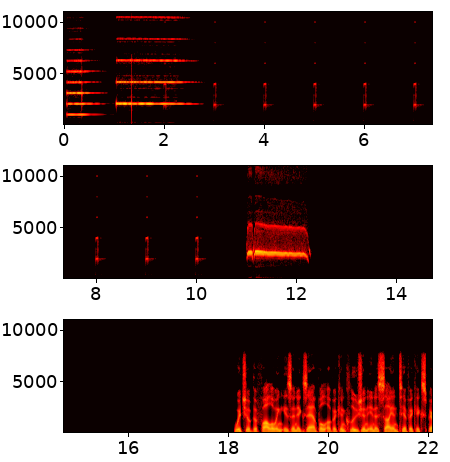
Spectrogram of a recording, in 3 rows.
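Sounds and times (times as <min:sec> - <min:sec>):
pitched chime: 0:00.0 - 0:02.7
timer ticks: 0:03.0 - 0:03.2, 0:04.0 - 0:04.3, 0:05.0 - 0:05.4, 0:06.0 - 0:06.4, 0:07.0 - 0:07.4, 0:08.0 - 0:08.4, 0:09.0 - 0:09.4, 0:10.0 - 0:10.4.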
